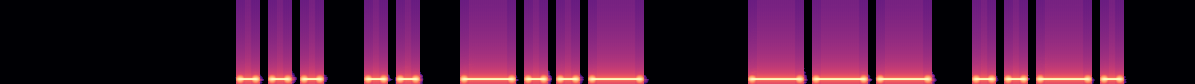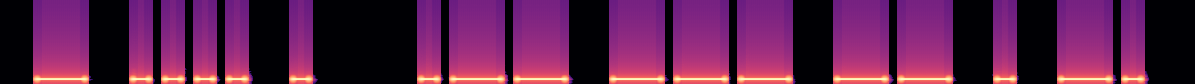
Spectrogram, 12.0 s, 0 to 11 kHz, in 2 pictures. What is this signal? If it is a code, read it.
Morse code, heard as a keyed tone, about 15 wpm, 700 Hz. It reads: SIX OF THE WOMEN
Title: Pangram Challenge v2 - 15wpm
